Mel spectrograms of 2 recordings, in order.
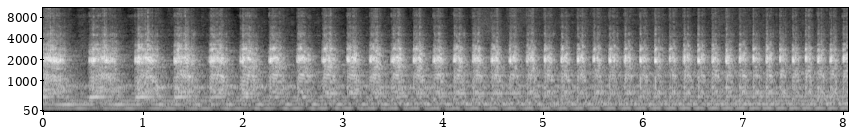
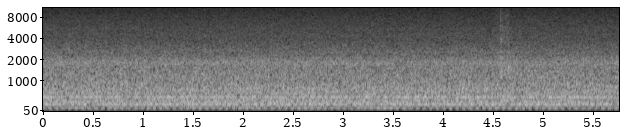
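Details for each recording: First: Vintage GE 3-speed reversible window fan, catalog F11W3, on high before the fix: sharp rhythmic clacking speeding from about three to seven beats a second as it spins up. The bearing is fine; the motor shaft is loose in the rotor. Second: Vintage GE 3-speed window fan F11W3 after a fix with clear Gorilla Glue, on medium: smooth even air rush, faint steady motor hum, no rattle or wobble; much quieter, normal.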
